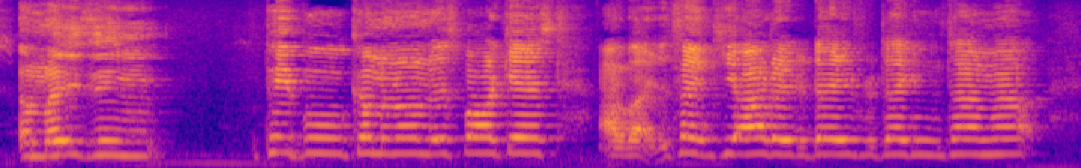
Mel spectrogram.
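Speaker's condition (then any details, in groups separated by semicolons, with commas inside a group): Spastic quadriplegic cerebral palsy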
